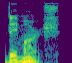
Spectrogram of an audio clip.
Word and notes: demarche: British English

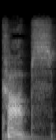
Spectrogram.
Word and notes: copse: American English

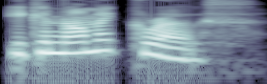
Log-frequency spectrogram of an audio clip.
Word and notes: economic growth: American English

